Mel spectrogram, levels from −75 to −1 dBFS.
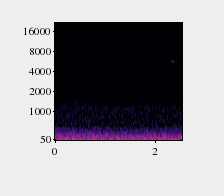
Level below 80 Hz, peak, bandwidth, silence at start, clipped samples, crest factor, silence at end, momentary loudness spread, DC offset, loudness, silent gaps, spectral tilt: -44 dBFS; -32 dBFS; 15.5 kHz; 0 s; under 0.1%; 10 dB; 0 s; 2 LU; under 0.1%; -47 LUFS; none; -6.5 dB/octave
